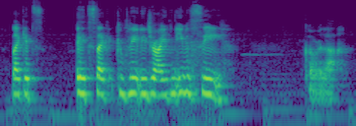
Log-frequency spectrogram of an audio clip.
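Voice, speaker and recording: A woman with an Irish accent, enthusiastic in tone, at a fairly high pitch and moderate pace, with music in the background. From Ireland. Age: young. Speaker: beauty vlogger. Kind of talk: casual product review to camera. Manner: chatty, enthusiastic.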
